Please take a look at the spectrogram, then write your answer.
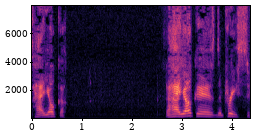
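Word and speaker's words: heyoka: like I know you that word is properly pronounced hayoka the hayoka is the priest for that to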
